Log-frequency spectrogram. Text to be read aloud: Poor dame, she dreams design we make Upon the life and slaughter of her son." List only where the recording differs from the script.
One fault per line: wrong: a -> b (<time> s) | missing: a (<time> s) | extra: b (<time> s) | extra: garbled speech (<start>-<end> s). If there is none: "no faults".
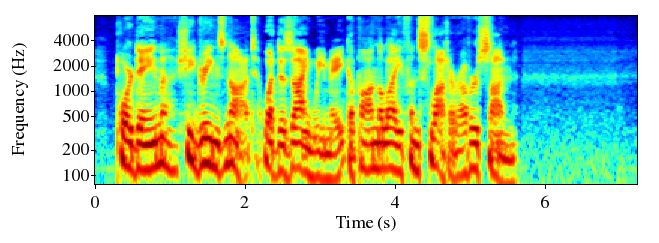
extra: not what (1.7 s)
